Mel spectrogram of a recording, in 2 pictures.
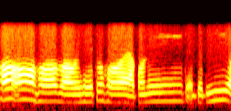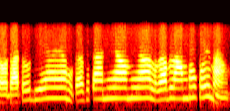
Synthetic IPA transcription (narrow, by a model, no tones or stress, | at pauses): ɔ̃ɔ̃ɦɔjbaɦejtʊɦɔjapunizɔdiɔdatʊdijɛɦutasɛtaːnijamialɔɡabɔlaambʱɔkoɹima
